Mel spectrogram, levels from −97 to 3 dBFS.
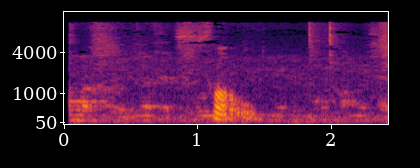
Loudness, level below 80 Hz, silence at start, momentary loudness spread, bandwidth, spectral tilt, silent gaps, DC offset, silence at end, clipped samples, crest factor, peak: -29 LUFS; -58 dBFS; 0.05 s; 16 LU; 11.5 kHz; -4.5 dB/octave; none; under 0.1%; 0 s; under 0.1%; 24 dB; -6 dBFS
